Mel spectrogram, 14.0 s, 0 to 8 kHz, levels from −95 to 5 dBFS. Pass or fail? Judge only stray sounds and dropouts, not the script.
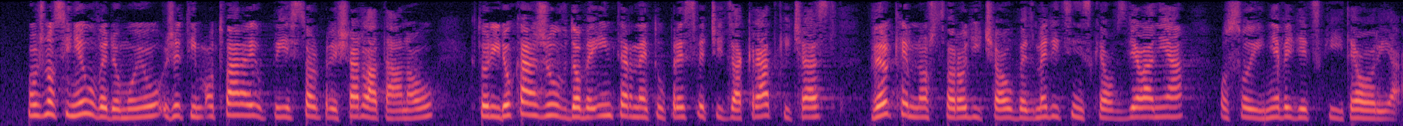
fail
